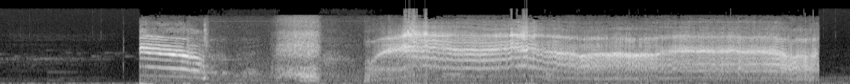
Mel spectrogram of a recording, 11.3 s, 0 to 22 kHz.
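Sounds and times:
cats yowling in a forest: 0:01.9 - 0:03.0, 0:03.6 - 0:11.0.

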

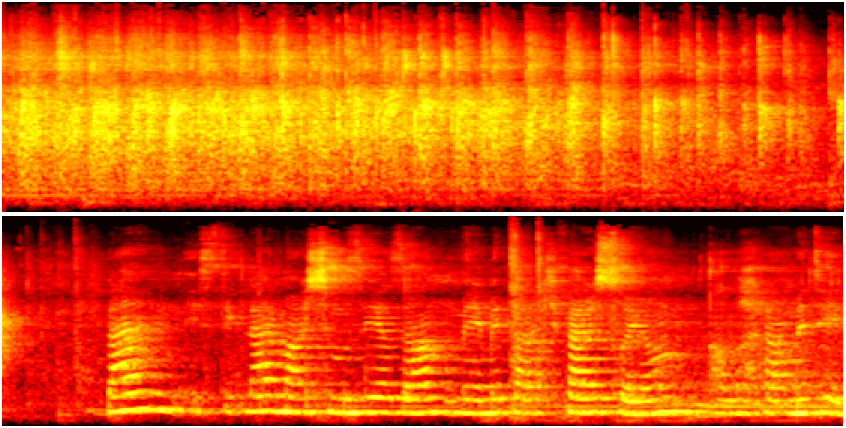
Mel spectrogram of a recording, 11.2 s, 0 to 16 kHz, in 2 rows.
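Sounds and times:
audience applause at a community program in Munich: 0:00.0 - 0:05.8
speech: 0:07.2 - 0:11.2.

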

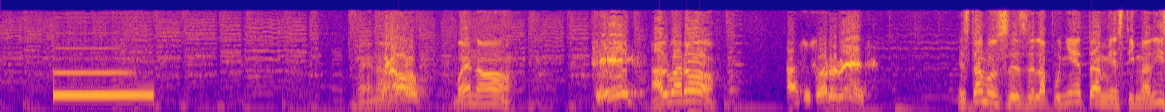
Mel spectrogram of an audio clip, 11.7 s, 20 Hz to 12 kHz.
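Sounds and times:
telephone ringing tone while dialing a call: 0:00.5 - 0:01.6
speech: 0:03.6 - 0:05.2, 0:06.0 - 0:07.3, 0:07.9 - 0:08.8, 0:09.6 - 0:11.6.

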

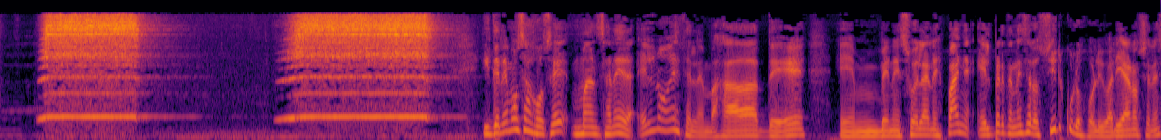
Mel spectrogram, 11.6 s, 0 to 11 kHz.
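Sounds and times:
train steam whistle blasts: 0:00.0 - 0:04.8
train steam hissing: 0:00.4 - 0:04.9
speech: 0:04.8 - 0:11.6.

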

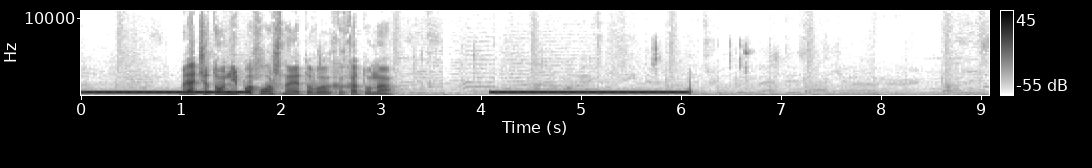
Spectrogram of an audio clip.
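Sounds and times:
telephone ringback tone while a call is being placed: 0:00.0 - 0:01.7, 0:04.1 - 0:06.1
speech: 0:01.0 - 0:03.2.

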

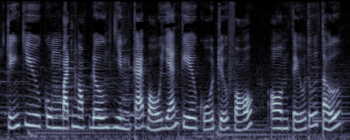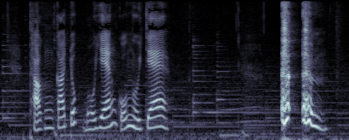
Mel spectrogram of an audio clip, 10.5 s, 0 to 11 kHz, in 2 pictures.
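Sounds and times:
speech: 0:00.1 - 0:07.8, 0:09.9 - 0:10.2
dry cough: 0:09.5 - 0:10.2.

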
